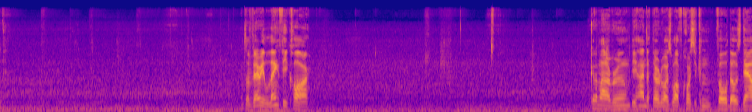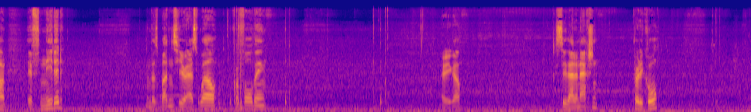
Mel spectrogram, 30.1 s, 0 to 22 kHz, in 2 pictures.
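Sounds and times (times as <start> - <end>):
low background rumble: 9.1 - 30.0
seat motor humming: 18.0 - 30.0.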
